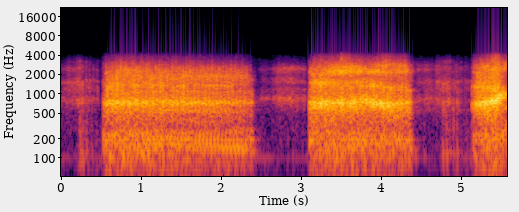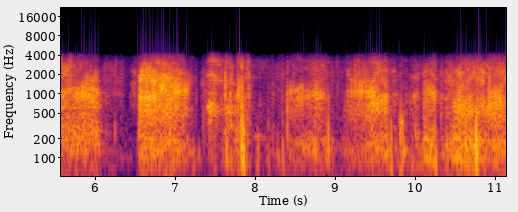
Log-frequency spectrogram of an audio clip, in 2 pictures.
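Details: On Boxing Day 2010, Charlie, a dog unwilling to share toys, gives two sustained harsh growls, then a rapid run of shorter, choppy growling bursts that grow more broken toward the end.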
